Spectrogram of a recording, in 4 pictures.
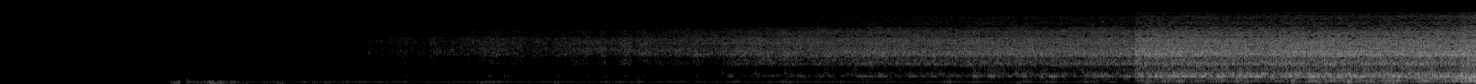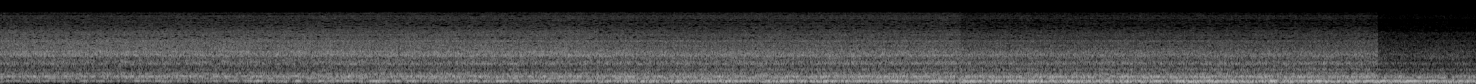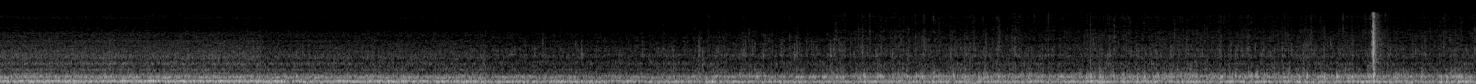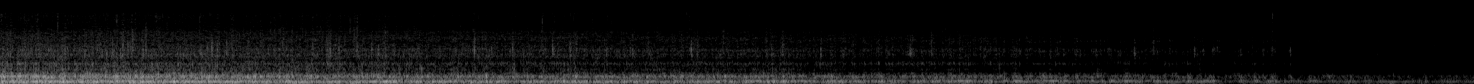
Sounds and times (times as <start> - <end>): Water: 1.8 - 28.8, 34.3 - 59.0.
